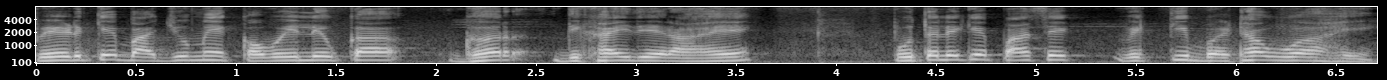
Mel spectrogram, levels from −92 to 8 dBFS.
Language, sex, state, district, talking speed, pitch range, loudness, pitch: Hindi, male, Chhattisgarh, Korba, 170 wpm, 175-210 Hz, -13 LUFS, 190 Hz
